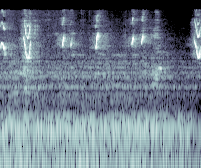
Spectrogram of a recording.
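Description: Chirps from a mole rat colony, many short, faint high-pitched calls scattered irregularly over a steady low rumble.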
